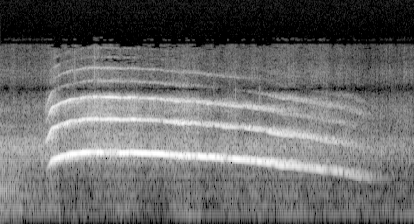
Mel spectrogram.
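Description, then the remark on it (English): A girl's single loud, sustained scream erupts suddenly, holds a piercing high pitch, then slowly sinks and fades over a couple of seconds against faint background noise. “You heard a scream?”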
